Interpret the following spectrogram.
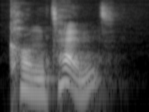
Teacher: content, where the stress is on the second syllable, means you're happy.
